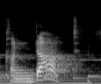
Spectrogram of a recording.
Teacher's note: notice how the stress is in the second syllable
